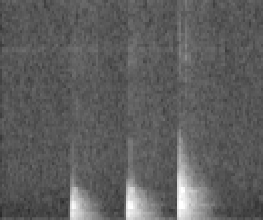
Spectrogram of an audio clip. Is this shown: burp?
no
